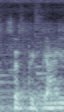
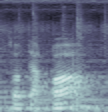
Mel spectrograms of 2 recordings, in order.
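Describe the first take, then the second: First: The word has a Surabaya-style pronunciation. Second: The word has an Arabic-style pronunciation. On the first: "sedekah itu bahasa Surabaya"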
